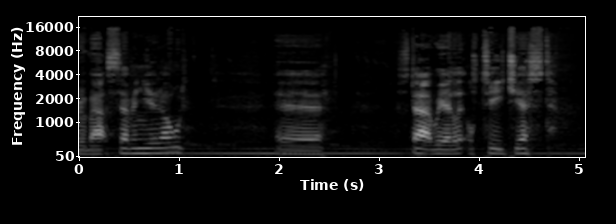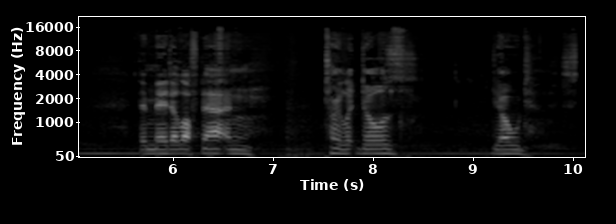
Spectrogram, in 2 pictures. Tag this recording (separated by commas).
Speech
